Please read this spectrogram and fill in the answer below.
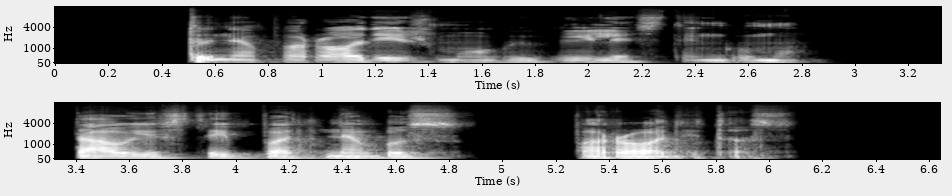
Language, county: Lithuanian, Vilnius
